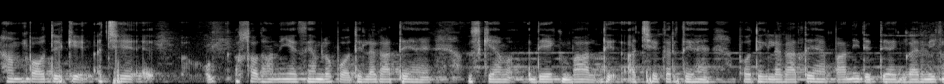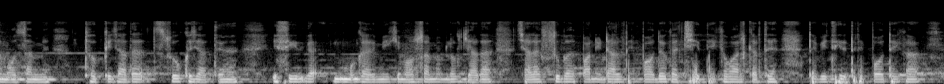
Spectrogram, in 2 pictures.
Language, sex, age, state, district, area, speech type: Hindi, male, 18-30, Uttar Pradesh, Bhadohi, urban, spontaneous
